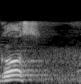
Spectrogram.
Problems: constant background noise, continuous background conversations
